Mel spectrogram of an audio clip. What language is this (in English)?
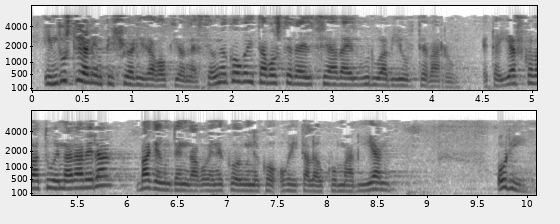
Basque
